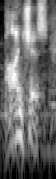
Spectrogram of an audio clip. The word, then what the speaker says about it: Pontius: Avenue in West LA when I say pontious p o n t i s I don't know how to pronounce it I was like is it Pontius no I had to put it in Google and then Google told me pontious 1845 pontious in West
